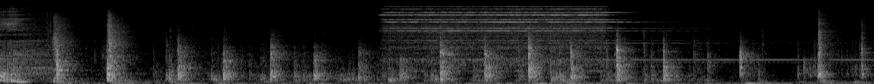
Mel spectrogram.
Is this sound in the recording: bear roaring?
no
